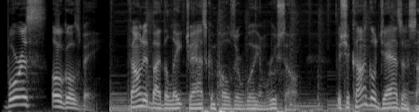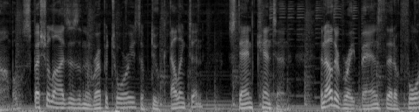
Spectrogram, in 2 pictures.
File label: Narration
